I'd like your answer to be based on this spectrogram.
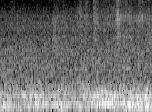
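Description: A male Mundian pigeon calls at close range with a low, throaty cooing that continues through a short stretch, with no talking.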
